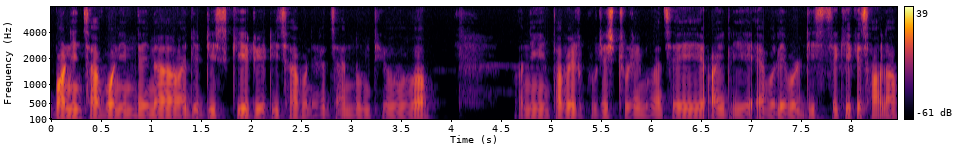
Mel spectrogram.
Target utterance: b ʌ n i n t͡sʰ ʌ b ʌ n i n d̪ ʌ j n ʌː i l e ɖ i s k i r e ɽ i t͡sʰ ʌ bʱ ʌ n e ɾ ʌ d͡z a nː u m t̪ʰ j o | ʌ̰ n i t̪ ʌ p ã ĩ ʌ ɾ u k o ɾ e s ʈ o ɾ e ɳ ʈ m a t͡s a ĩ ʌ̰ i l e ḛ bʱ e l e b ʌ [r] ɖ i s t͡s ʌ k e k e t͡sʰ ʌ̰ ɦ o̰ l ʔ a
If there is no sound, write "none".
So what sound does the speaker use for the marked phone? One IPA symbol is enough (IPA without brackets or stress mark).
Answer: l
